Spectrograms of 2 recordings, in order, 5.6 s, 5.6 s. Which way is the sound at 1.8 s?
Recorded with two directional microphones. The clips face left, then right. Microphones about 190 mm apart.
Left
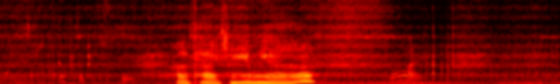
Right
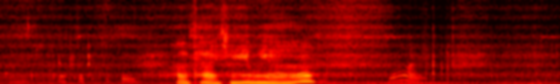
Centre (ahead or behind).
